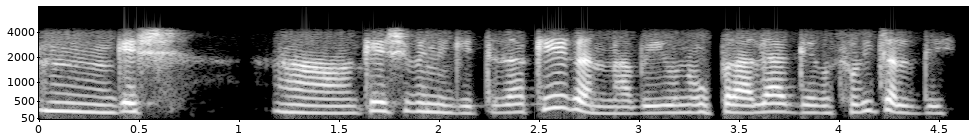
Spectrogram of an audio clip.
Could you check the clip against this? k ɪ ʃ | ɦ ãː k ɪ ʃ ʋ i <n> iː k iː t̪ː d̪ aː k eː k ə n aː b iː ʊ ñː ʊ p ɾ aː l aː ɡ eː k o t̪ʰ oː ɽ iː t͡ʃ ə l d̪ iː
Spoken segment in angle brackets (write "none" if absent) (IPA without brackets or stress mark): n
